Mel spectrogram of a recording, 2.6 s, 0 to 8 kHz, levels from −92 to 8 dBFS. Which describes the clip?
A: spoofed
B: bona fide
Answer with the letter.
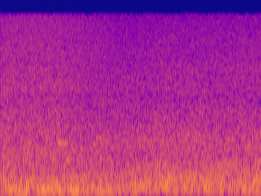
B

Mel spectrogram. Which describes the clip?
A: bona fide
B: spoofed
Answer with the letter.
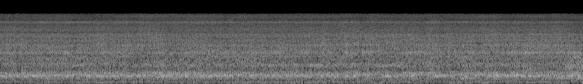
B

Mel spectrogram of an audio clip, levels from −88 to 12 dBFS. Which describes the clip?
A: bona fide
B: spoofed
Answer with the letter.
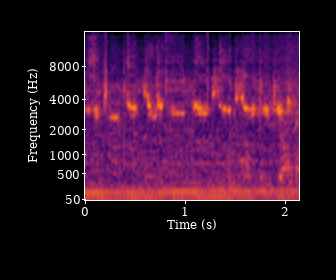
B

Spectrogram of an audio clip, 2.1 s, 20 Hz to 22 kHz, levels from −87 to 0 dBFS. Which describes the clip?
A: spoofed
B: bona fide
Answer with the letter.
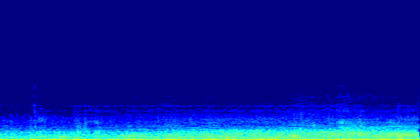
A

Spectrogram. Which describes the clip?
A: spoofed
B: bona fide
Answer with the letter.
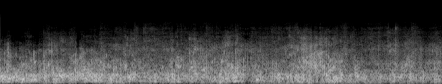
A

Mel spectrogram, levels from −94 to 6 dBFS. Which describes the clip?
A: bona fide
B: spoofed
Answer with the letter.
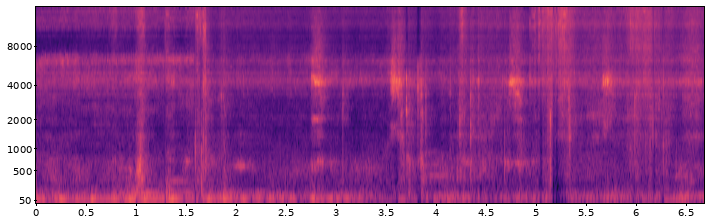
B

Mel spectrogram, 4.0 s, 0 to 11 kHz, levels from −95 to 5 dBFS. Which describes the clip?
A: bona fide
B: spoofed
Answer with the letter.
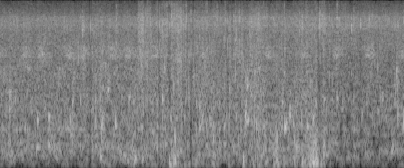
B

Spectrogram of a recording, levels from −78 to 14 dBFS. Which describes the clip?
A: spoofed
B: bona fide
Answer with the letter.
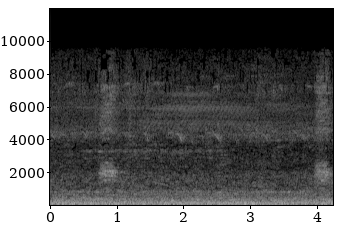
B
